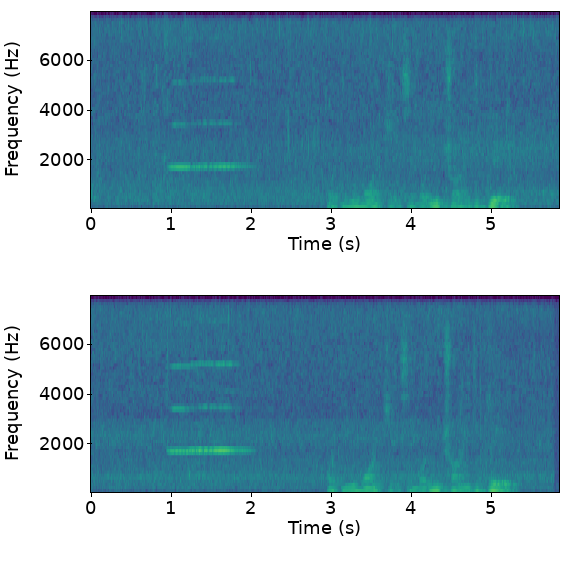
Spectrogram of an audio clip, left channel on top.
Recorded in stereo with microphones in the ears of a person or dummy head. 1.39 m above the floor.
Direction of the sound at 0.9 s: 55° right (ahead or behind).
